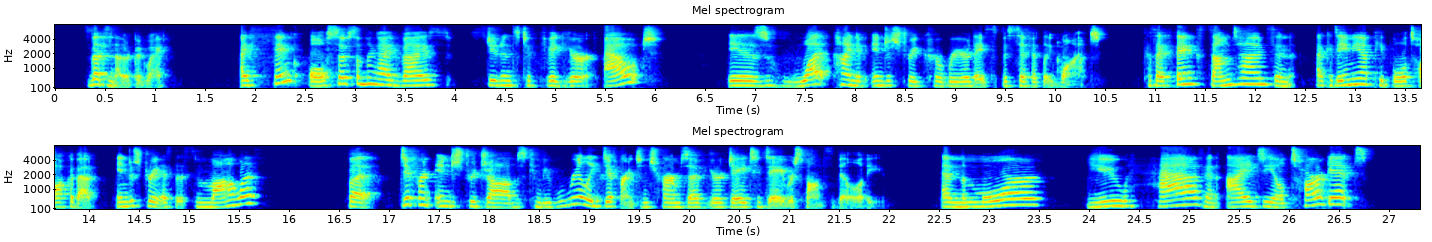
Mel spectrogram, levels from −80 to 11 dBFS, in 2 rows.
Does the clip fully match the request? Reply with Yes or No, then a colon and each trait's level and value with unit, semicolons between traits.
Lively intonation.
No: average, 4.1 semitones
